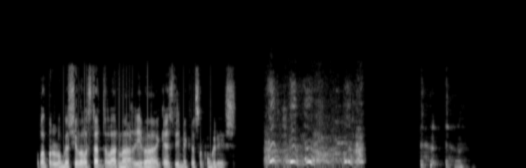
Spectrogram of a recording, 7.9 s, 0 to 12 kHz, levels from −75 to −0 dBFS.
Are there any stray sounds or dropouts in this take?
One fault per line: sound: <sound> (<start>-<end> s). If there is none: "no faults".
sound: bark (4.0-5.5 s)
sound: cough (6.3-7.1 s)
